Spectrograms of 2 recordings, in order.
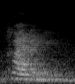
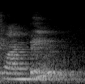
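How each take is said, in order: First: The b sound is silent in the word. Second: The b sound is pronounced in the word. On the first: The speaker calls it right. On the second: The speaker calls it wrong.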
